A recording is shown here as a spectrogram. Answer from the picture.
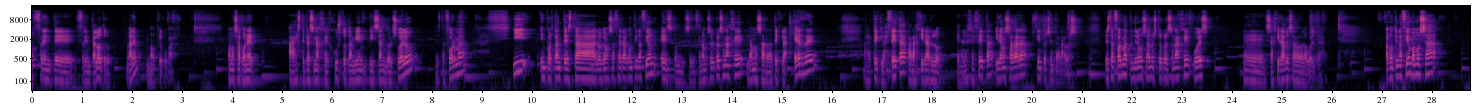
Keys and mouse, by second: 1.0 space, 2.8 click, 4.3 click, 4.5 middle click, 5.4 ctrl+middle click, 6.7-8.7 drag, 8.9 middle click, 9.9 middle click, 13.2 click, 15.2 r, 22.3 click, 23.2 space, 23.7 middle click, 23.9 click, 24.3 middle click, 25.1 shift+middle click, 25.4-28.2 shift+drag, 25.7 space, 28.2 middle click.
